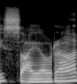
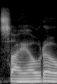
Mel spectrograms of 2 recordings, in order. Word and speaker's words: Scioto: all of that and i learned how to pronounce things like the rivers olin tangi river not olin tanki sayoda not scioto river and i walked into that interview and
